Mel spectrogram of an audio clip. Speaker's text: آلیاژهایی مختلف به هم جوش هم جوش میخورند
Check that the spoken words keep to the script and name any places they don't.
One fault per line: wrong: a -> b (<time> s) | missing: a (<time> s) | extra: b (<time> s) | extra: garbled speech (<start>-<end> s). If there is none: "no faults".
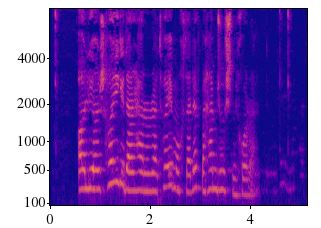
extra: که در حرارتهای (1.4 s)
missing: هم جوش (3.7 s)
